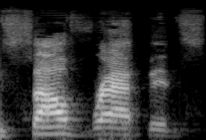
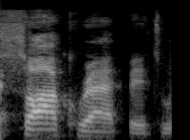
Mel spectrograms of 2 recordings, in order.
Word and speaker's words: Sauk Rapids: So there's a rapid full of coons in Minnesota, but you are in South Rapids, Minnesota, right? Sauk Rapids with an S.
